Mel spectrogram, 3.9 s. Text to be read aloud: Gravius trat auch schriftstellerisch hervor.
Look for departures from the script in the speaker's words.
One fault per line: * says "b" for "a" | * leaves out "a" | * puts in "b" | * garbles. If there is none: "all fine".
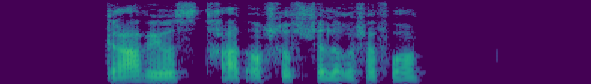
all fine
